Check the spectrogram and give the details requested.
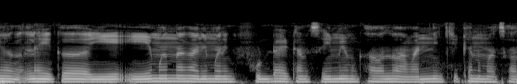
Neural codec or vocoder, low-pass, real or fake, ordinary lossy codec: none; 7.2 kHz; real; none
